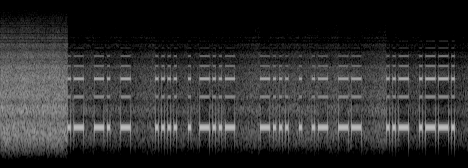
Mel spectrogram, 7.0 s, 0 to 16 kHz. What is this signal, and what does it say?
Morse code, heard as a keyed tone, hand-sent with a paddle, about 26 wpm, 900 Hz. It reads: ANT HEX BEAM UP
